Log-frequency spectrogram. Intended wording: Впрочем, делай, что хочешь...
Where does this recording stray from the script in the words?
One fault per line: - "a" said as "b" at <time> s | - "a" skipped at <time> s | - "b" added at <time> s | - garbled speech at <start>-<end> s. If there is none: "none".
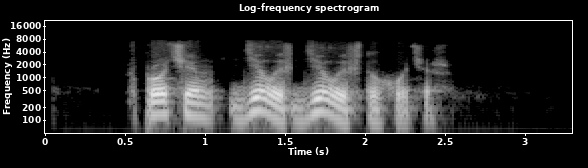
- "делай" added at 1.5 s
